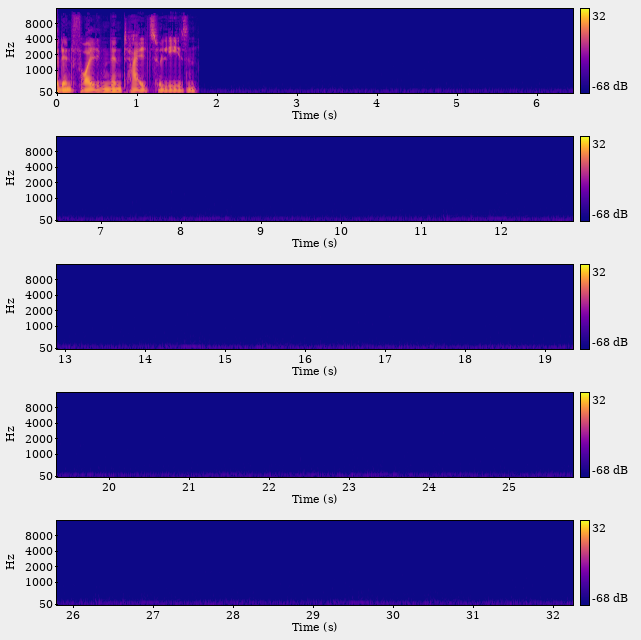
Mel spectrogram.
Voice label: german directions; part b

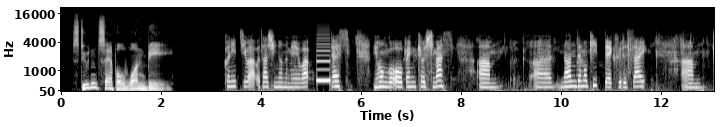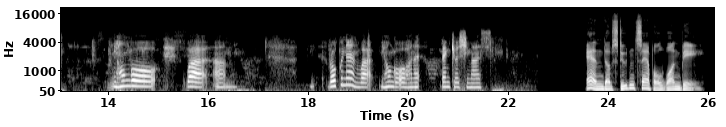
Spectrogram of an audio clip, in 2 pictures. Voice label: japanese conversation

